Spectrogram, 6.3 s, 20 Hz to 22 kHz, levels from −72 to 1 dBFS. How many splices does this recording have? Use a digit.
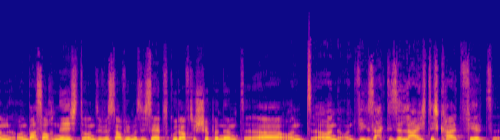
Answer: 0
